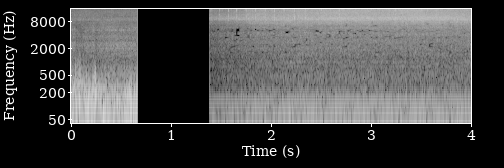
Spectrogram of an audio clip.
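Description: Cicadas singing in a steady, high-pitched chorus over a low steady hum. It follows a moment of low rumbling wind and road noise that cuts off suddenly near the start.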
